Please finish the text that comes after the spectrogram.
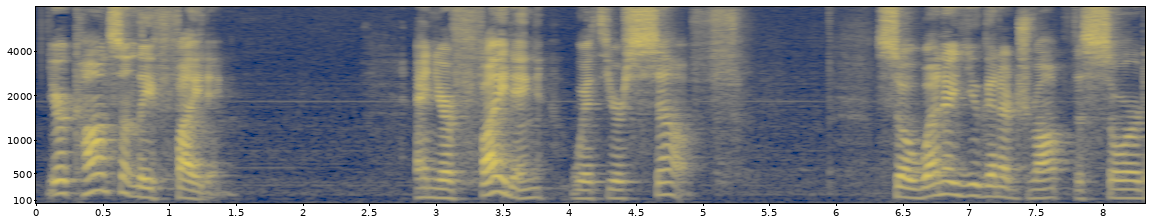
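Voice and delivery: emphatic pronouncements, stretched words and weighty pauses; Adronis, emphatic. Acted. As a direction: proclaim each phrase forcefully, with long pauses. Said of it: "there's an emphatic response from Adronis".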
